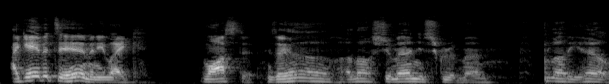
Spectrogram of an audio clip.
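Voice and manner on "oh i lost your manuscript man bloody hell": put-on British accent. Retelling how a friend said he lost the manuscript: imitating Leo's British accent. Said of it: "He has, like, a British accent".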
